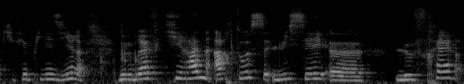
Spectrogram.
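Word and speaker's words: Ciaran: en fait ça s'écrit siaran mais ça se prononce Kiran il y avait la petite note de bas de page qui fait plaisir donc bref Kiran artos lui c'est le frère du prince du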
